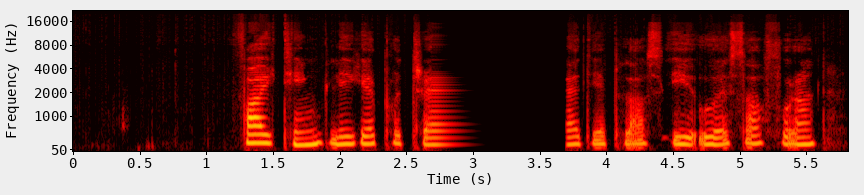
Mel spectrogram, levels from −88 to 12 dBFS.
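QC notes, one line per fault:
Throughout: unreliable data bit. A steady crackle and fizz sits under the speech and carries on through the pauses. One marginal data line flips its bit in a random share of samples, and each flip makes a spike of the same size.
2.69–3.71 s: call audio freeze, right after "ligger på". The last sound is stretched into a fading buzz, then about 0.66 s of silence. Speech resumes where it stopped, so nothing is lost but everything after runs about 1 s late, likely from held-up packets draining the jitter buffer.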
